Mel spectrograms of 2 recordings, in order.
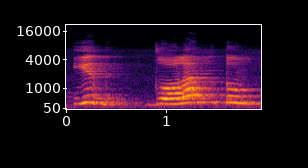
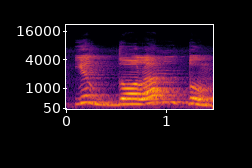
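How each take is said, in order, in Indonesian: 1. Bunyi d diucapkan terpisah sebelum dh. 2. Bunyi d menyatu ke dalam dh yang mengikutinya. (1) "Jadi tidak tidak gini, tidak id dhalamtum" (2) "dalnya itu dimasukkan ke do"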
